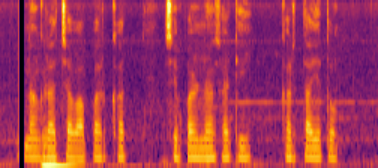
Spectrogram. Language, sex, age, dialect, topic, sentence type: Marathi, male, 18-24, Varhadi, agriculture, statement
